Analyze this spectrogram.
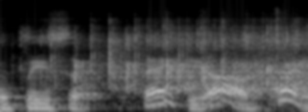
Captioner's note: applause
